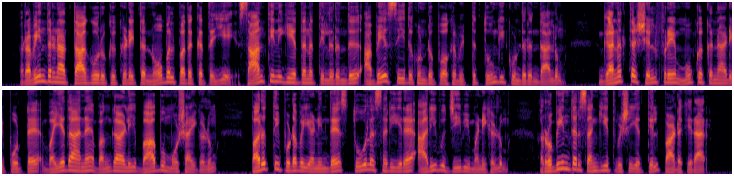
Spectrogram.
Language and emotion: Tamil, neutral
